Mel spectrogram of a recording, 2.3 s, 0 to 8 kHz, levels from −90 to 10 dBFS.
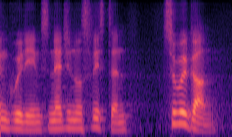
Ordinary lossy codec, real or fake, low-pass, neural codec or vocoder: none; fake; none; codec, 16 kHz, 0.2 kbps, FocalCodec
